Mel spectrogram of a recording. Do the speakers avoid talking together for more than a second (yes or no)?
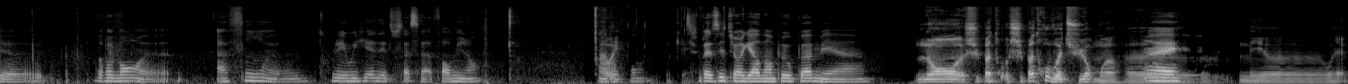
yes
